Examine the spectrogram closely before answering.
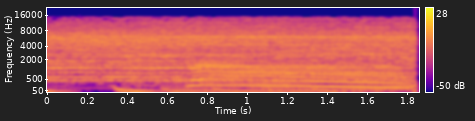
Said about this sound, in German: Die ersten Sägen klingen schon so.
